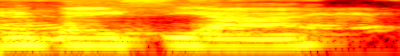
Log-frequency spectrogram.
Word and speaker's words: Cannabaceae: we'll get to talk about it a little bit, but you definitely are saying it right. It's Okay. Cannabaceae.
